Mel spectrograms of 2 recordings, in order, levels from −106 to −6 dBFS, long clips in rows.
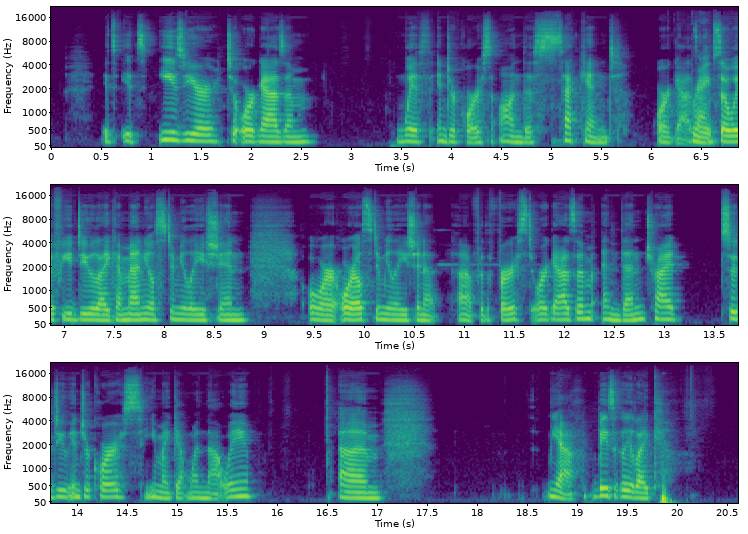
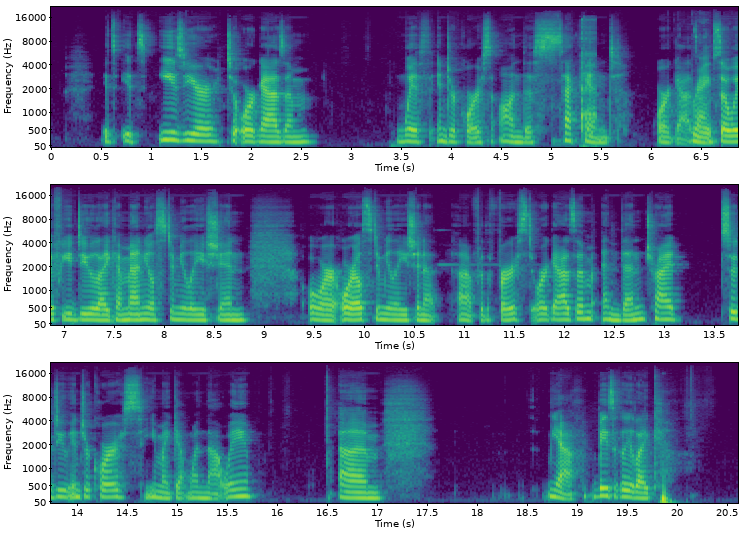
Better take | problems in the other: first | phone ringing; noticeable; at 5.5 s; peak 6 dB below the speech

